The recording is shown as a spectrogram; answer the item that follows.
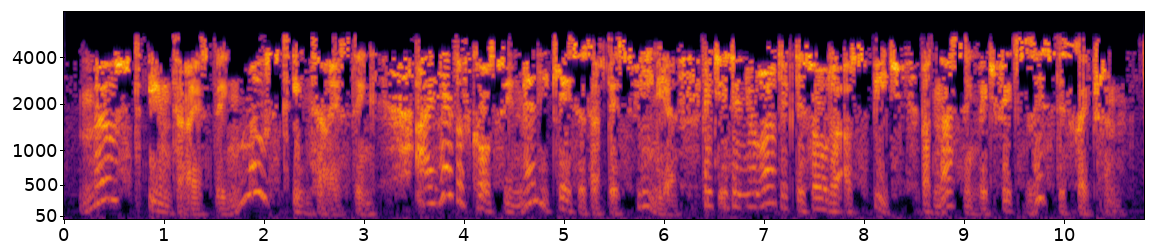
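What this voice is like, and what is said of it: Psychiatrist character with foreign accent. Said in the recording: “Do all psychiatrists speak with an accent?”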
